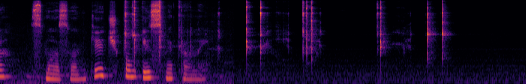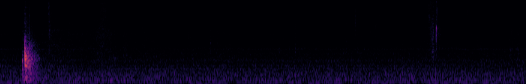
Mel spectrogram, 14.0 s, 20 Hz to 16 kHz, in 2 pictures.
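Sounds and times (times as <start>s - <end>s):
spoon scraping: 1.4s - 4.4s
metal spoon clinking on ceramic: 1.5s - 4.4s.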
